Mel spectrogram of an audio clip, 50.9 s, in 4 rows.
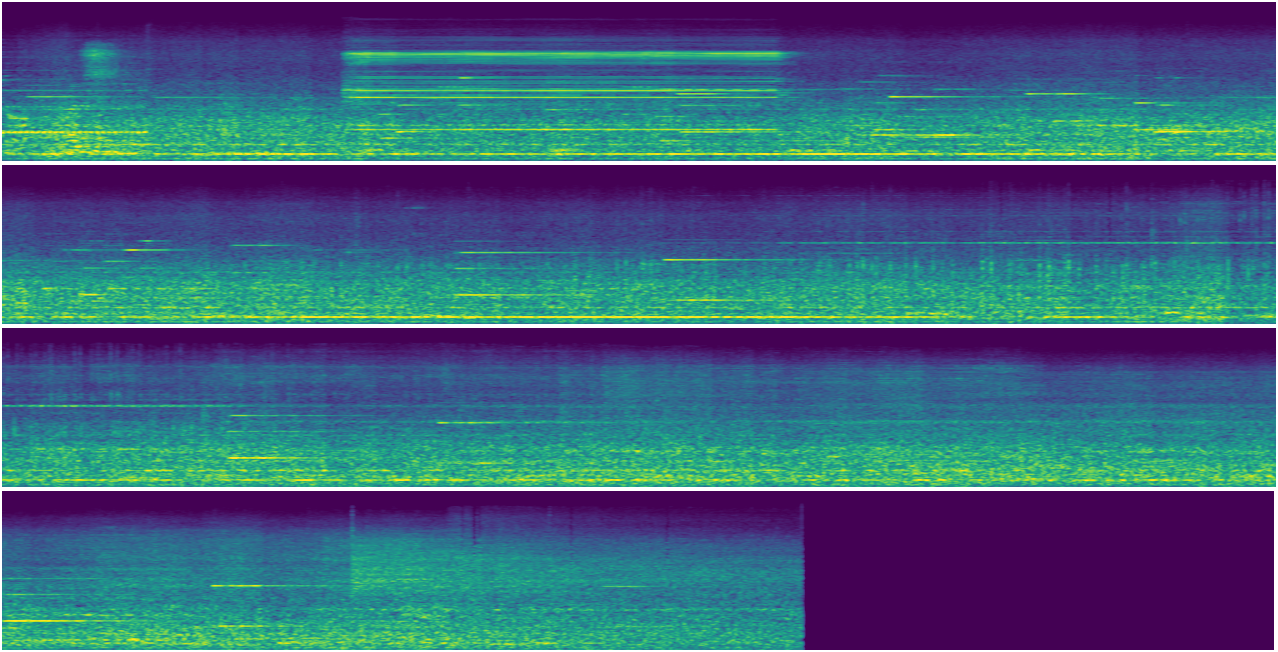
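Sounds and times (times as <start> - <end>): train cars rushing past: 0.0 - 46.2
short tones: 3.4 - 8.0.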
